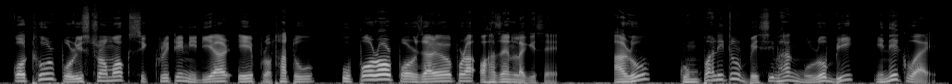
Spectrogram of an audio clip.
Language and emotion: Assamese, disgusted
